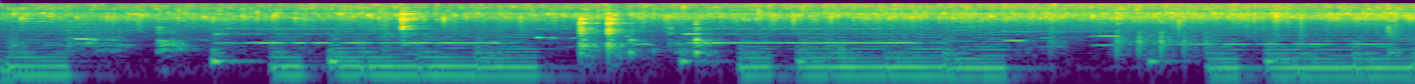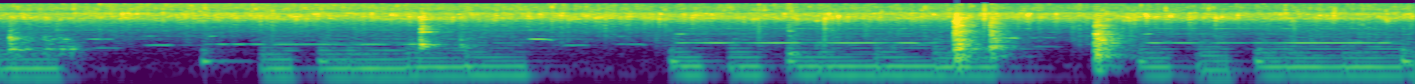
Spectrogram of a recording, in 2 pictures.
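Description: Butter sizzling as it melts on a hot electric contact grill plate: a steady high hiss, with a few sharp pops or clicks.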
